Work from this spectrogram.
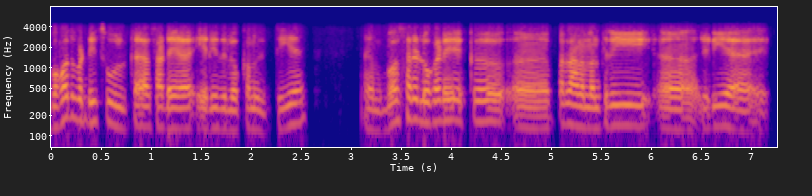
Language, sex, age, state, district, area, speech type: Punjabi, male, 45-60, Punjab, Bathinda, urban, conversation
